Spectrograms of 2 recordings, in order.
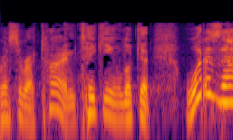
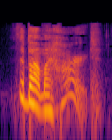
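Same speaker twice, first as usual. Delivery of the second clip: higher pitched insistence; 7 semitones higher than usual. Shown as a demonstration. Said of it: "repeated phrase, raised".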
